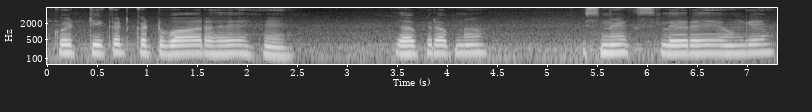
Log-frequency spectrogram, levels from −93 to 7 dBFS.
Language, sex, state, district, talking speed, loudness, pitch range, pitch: Hindi, male, Rajasthan, Jaipur, 100 wpm, -16 LUFS, 120-165 Hz, 155 Hz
